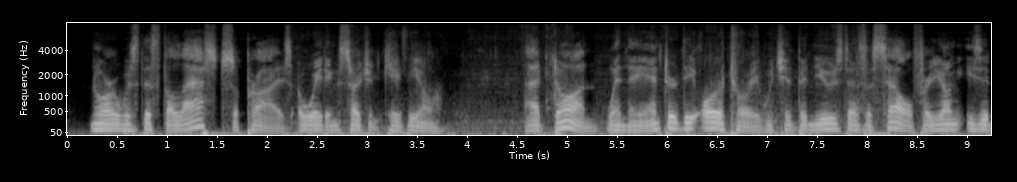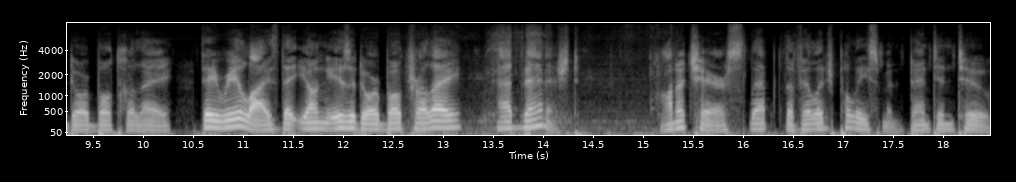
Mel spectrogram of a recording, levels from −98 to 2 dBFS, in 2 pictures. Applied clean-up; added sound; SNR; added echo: neural separator model SepFormer DNS4.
